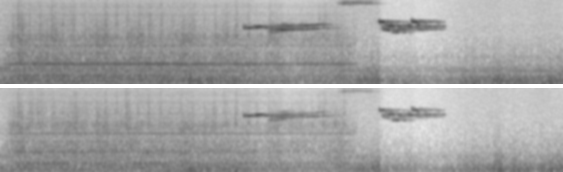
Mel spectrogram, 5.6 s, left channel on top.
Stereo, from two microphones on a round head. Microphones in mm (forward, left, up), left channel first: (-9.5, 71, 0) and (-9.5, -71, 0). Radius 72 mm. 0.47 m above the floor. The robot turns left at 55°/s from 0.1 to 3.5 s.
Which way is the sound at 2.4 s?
165° left.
